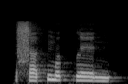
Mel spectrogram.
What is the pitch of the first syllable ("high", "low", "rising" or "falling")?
rising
